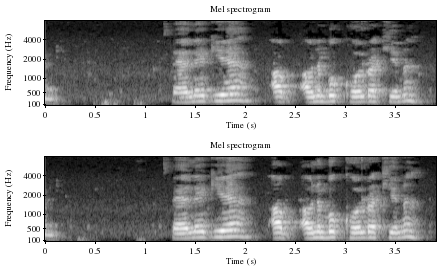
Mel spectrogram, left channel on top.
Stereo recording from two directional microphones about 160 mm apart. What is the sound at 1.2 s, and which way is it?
Speech, 35° right (ahead or behind).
